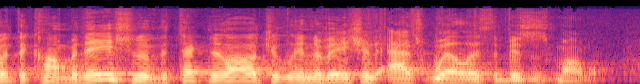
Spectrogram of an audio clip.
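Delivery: fast, rushed lecturing delivery. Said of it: "Am I speaking too quickly?".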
